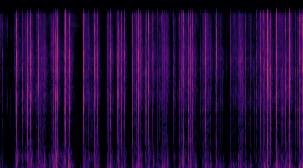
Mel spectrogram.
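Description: Fingernails tap rapidly on the rim and flat top of a green plastic snap lid on a paperboard barley canister. The result is a fast, uneven stream of short, dry clicks with a hollow low thud under bright ticks, broken by brief pauses.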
